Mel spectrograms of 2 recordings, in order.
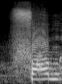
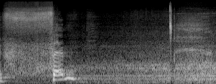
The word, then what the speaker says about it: femme: pourquoi est-ce qu'on prononce femme à la place de femme. Mais souvent, il nous a été dit que lorsque deux M précèdent le E, ça devient O. Ça devient A.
